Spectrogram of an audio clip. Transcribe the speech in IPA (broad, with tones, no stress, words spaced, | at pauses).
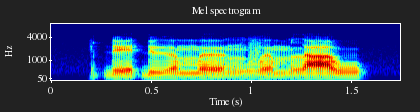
ɗe˨˩˨ɗɨ˨˩ə̯məː˨˩˨ŋ və˨˩˨mla˧˥w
